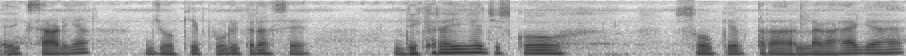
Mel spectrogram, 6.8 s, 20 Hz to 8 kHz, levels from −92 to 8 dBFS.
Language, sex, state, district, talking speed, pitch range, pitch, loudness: Hindi, male, Punjab, Fazilka, 140 wpm, 110-120 Hz, 110 Hz, -21 LUFS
